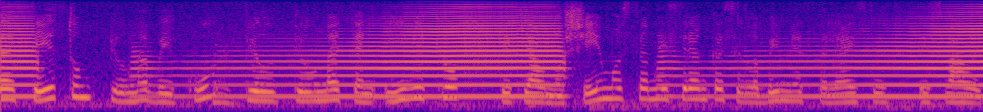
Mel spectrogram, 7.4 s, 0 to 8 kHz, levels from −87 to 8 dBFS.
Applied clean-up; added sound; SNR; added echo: none; Trumpet; -3 dB; none.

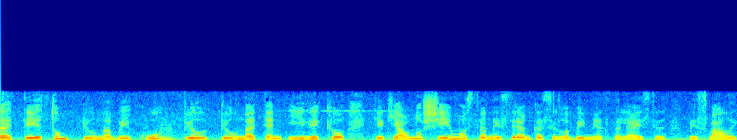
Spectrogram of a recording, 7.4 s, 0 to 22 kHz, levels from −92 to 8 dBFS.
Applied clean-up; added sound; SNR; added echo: none; none; none; none.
